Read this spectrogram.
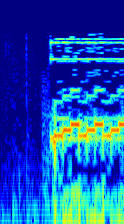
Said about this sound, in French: Dans une salle de la Commission nationale anticorruption, le téléphone ne cesse de sonner.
